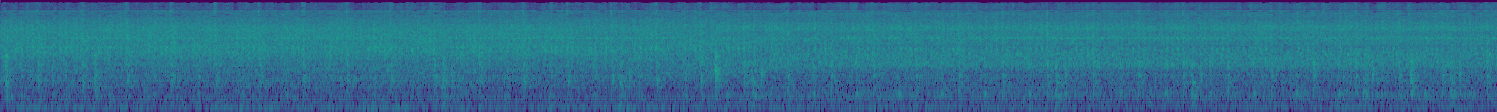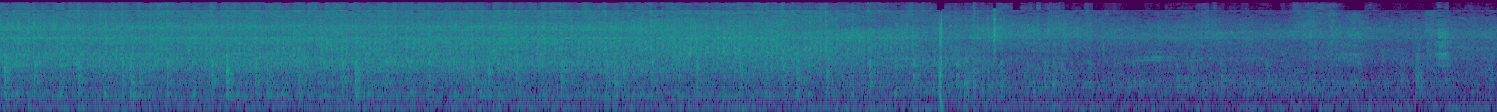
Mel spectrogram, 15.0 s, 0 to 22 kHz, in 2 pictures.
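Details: Chevrolet 5.3 Vortec V8 idling with a dull loose knock about twice a second; rod knock at idle, owner also mentions a blown head gasket.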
